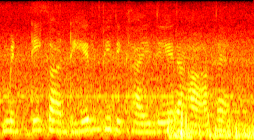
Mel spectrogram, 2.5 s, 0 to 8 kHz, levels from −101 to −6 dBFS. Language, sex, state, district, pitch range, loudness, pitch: Hindi, female, Punjab, Pathankot, 175-215 Hz, -20 LUFS, 195 Hz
